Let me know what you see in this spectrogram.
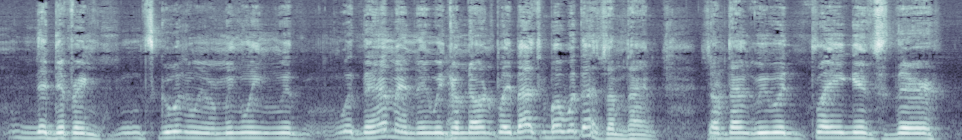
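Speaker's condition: Spastic cerebral palsy; worries about stuttering on some words, had speech therapy in school

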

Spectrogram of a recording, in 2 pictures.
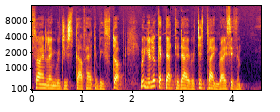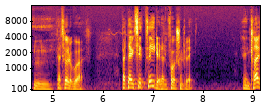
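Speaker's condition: Profound deafness, acquired at age 8; profound hearing loss for many years, struggles in difficult listening situations

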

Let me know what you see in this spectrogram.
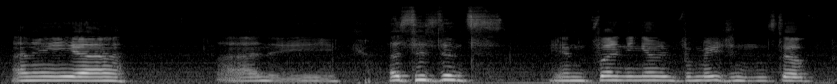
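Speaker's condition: Cerebral palsy

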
